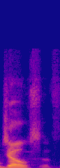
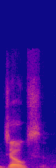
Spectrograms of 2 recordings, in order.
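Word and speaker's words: José: I'm start with Joseph. I mean, Joseph, am I saying it right? Jose, man. Jose. Yo, put a H there for me.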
